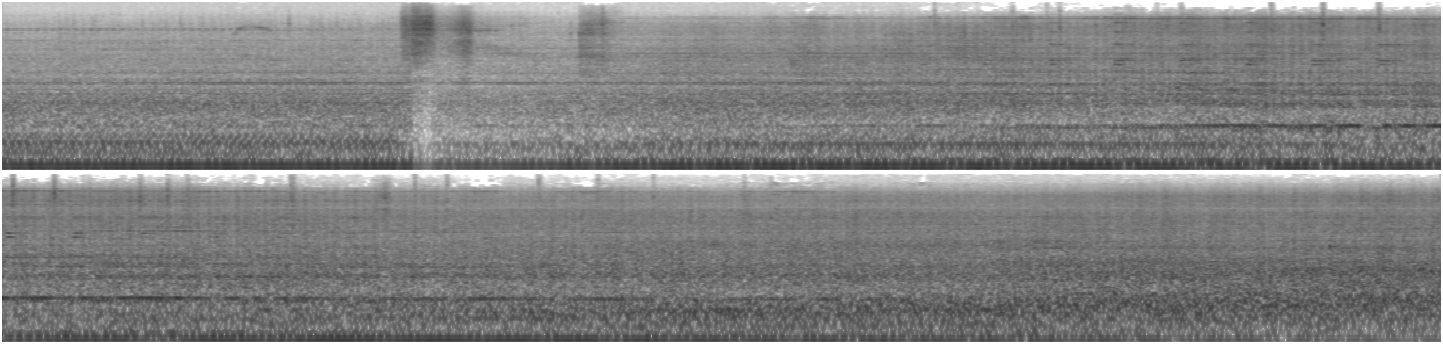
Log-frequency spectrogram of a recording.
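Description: A Union Pacific diesel freight train passing close by: locomotives, then a long string of hopper and freight cars rolling past on the rails with a steady low rumble. There is a brief break about four seconds in.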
